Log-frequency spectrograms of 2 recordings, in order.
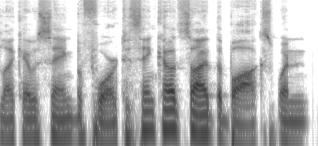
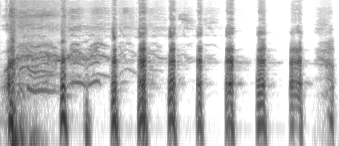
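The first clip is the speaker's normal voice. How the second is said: hard laugh; 10 semitones higher than usual. Real, not acted. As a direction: burst of real high laughter. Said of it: "I laughed so hard".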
